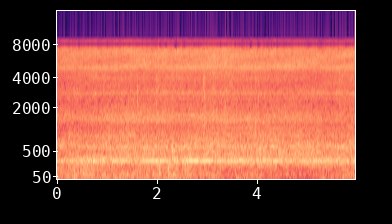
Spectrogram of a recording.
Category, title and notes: Soundscapes > Urban
Passing Tram 5
city, field-recording, outside, street, traffic, tram, trolley, urban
